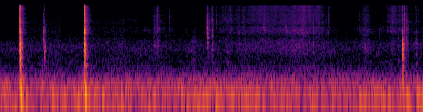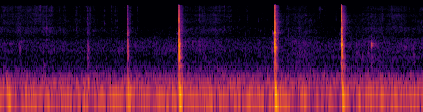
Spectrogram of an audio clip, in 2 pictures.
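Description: A knife blade chopping at a thin wooden stick, about six sharp, separate strikes at irregular intervals, the loudest two near the end.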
